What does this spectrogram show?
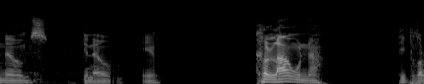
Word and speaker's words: Nome: N O M E, not the silent G like the lawn gnomes.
